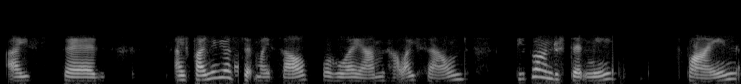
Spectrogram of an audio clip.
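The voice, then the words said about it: Non-native English accent. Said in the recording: “I have an accent when I speak English... That's my accent”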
